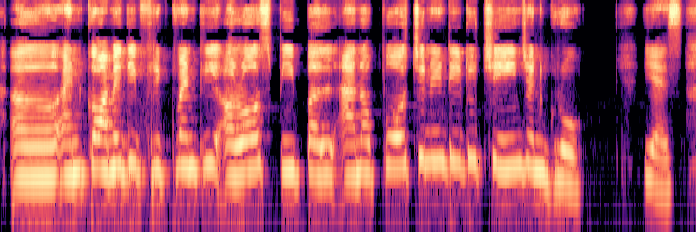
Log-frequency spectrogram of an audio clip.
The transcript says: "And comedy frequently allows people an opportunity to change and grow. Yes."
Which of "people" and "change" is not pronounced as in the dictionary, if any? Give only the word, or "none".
none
